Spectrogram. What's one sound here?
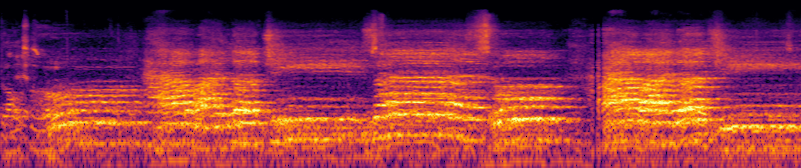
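A group of people sings together.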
